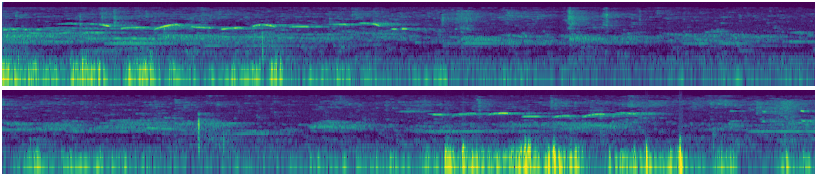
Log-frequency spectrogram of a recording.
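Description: Birds chirping in quick whistled notes that rise and fall, in two bouts: one at the start and one about six seconds in. Under them runs an uneven low rumble that swells at the same times.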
